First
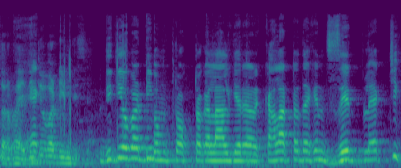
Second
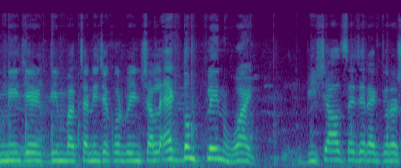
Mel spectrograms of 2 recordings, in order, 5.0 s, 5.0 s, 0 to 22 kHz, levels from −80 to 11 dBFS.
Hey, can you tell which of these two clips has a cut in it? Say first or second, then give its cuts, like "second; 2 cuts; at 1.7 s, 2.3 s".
first; 1 cut; at 1.9 s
